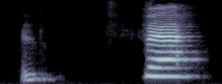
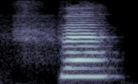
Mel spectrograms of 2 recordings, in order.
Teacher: Fa, give hams in fa. Whenever you look on fa, whichever state it is in, you are giving hams, and hams is flow of breath.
